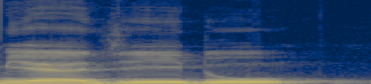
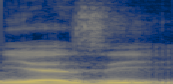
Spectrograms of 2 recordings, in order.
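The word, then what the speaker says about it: يَجِدُوا: Falam yajidu, yaji jangan yazi ya, yaji.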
